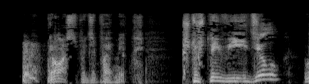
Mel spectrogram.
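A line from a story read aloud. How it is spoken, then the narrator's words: Old woman's alarmed exclamation. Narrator (Russian): воскликнула старая леди, встревоженная торжественным тоном дородного юноши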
